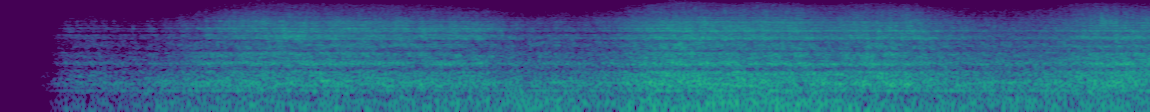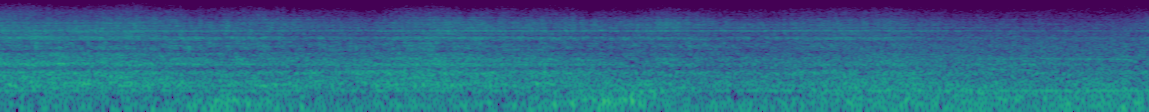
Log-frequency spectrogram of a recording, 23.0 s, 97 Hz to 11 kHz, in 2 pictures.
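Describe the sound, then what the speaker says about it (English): The Blue Engine 3 burns on a New Shepard rocket during a Blue Origin launch, a continuous broadband roar that swells in fast and holds steady with gentle surges for over twenty seconds, with no voices. "A nominal flight, a clean burn on our Blue Engine 3."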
